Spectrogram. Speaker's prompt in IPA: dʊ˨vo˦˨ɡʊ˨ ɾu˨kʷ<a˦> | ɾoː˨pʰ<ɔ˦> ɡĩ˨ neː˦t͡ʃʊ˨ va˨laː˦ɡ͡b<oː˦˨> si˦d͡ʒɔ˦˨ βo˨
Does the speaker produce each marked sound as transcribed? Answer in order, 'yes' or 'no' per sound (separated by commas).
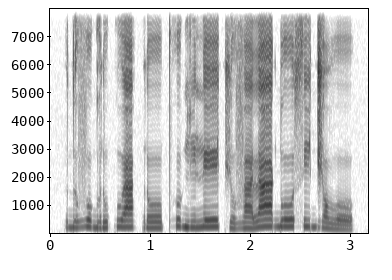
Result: yes, no, no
